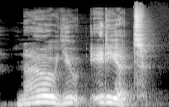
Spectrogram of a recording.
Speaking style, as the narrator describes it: he muttered

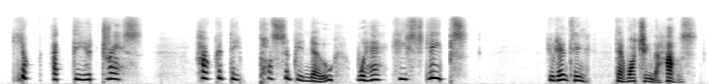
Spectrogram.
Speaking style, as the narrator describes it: Aunt Petunia was saying in a quivering voice

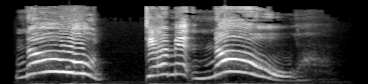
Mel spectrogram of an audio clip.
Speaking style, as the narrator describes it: Lilith screamed out

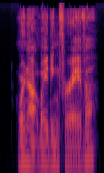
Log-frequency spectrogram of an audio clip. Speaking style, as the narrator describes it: Daniel asked

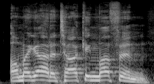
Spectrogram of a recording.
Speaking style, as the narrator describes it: the other shouted

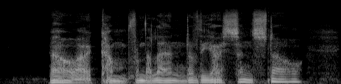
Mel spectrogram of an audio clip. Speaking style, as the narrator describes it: he murmured dreamily

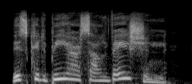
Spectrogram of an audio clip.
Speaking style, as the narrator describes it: gasped Dr

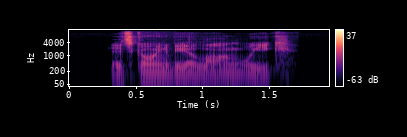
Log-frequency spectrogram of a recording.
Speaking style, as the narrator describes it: Narvon mumbled under his breath

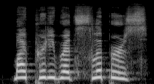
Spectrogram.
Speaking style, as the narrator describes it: she cried

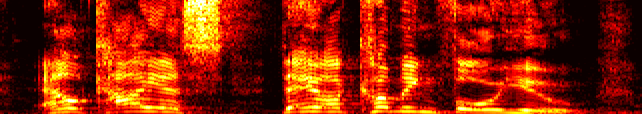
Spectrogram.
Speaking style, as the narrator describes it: yells as loud as he can

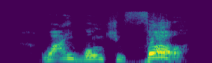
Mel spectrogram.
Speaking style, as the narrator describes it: Balin yelled at the boy, his frustration coating his voice

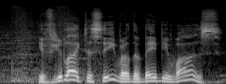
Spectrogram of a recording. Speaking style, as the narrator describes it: he said quickly

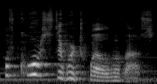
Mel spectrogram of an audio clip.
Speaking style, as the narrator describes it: Jack laughed

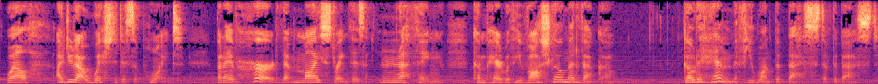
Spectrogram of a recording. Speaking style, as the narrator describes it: Yusinia grunted

